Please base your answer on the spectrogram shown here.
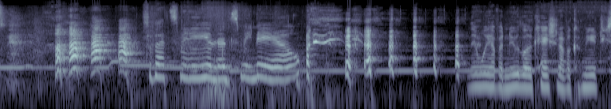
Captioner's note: laughs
